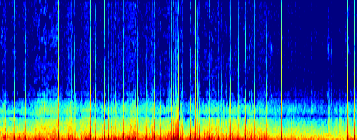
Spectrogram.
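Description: Rapid barrage of aerial firework shells bursting: many sharp bangs and crackles in quick succession, thinning out near the end with one last loud bang.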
